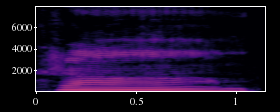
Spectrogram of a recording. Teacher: उसी तरह से अगर हम किसी व्यक्ति का या किसी को पुकारते हैं या नाम लेते हैं और उसे नाम को लेने में जब हम उस नाम को थोड़ा खींच कर बोलते हैं, जैसे राम, तो र के बाद और म से पहले जो ध्वनि आई वहीं पर ही पलुत स्वर है।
